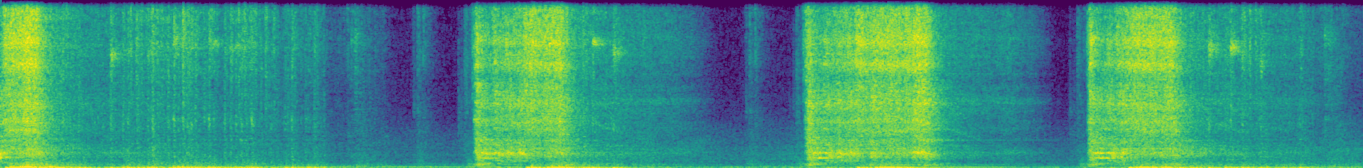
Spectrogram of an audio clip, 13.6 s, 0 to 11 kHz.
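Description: A 39-year-old BMW E30 engine cold-starting with the idle control valve deleted, cranking and catching in several loud bursts, then idling unevenly between restarts, close by with no talk.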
